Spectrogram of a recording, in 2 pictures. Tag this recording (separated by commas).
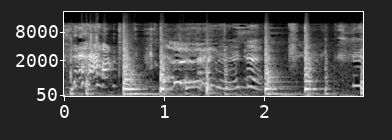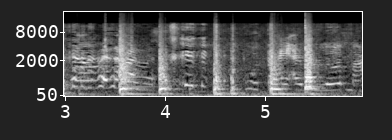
Drum, Human voice, Music, Laughter, Percussion, Musical instrument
